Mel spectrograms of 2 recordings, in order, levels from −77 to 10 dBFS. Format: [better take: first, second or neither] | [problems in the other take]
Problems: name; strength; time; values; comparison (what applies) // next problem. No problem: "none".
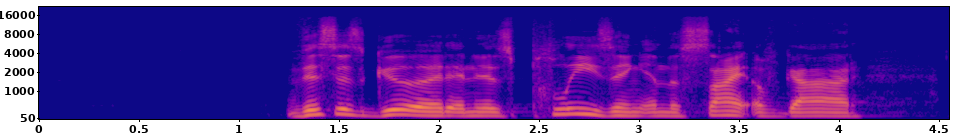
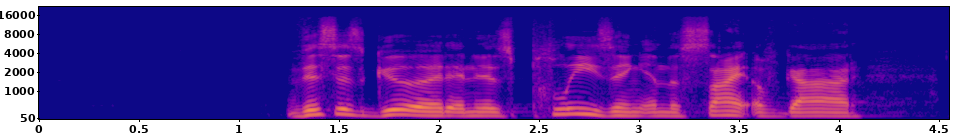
neither | none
